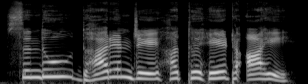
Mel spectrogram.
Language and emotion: Sindhi, neutral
